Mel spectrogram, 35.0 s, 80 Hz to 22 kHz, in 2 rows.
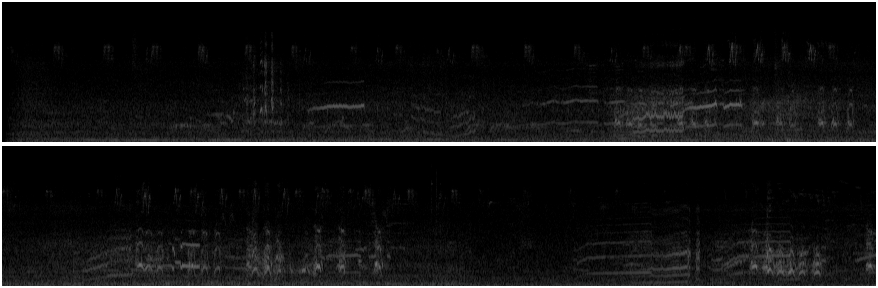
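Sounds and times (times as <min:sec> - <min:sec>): chickens clucking: 0:04.8 - 0:09.6, 0:10.6 - 0:17.7, 0:18.6 - 0:25.7, 0:28.9 - 0:33.9.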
